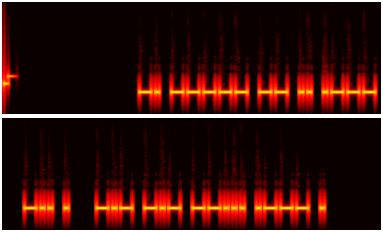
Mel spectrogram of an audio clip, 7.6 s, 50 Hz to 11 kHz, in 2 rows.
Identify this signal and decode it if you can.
Morse code, heard as a keyed tone, about 32 wpm, 700 Hz. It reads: N0MIJ DE KK7JE
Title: USA Callsign DE Callsign - 5 Characters - 30wpm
